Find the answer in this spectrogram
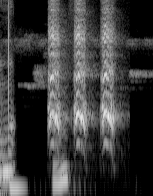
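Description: A crow cawing three times in quick succession, each caw short and harsh.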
